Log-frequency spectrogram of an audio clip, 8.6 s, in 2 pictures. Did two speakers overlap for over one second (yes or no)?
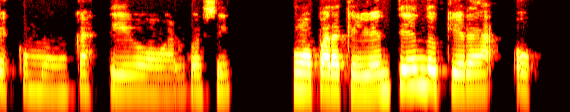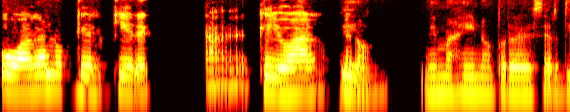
no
